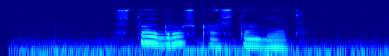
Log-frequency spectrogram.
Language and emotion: Russian, sad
